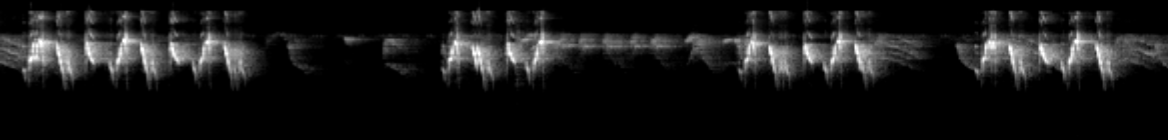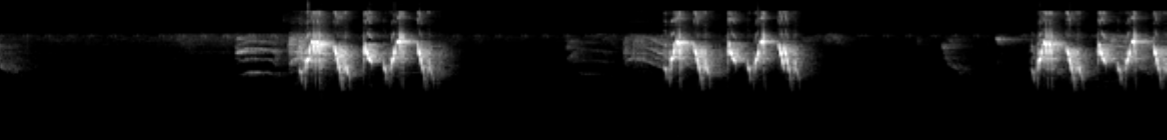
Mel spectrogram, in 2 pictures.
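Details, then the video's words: Bar-winged prinia singing as a lure to get caged birds singing: seven dense bursts of quick, scratchy high notes, each about a second long, with soft high buzzing between some bursts. "Gunakan pancingan ciblek ini agar ciblek gacor dengan cepat"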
